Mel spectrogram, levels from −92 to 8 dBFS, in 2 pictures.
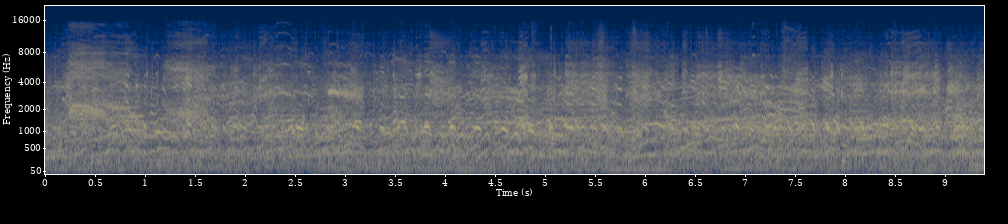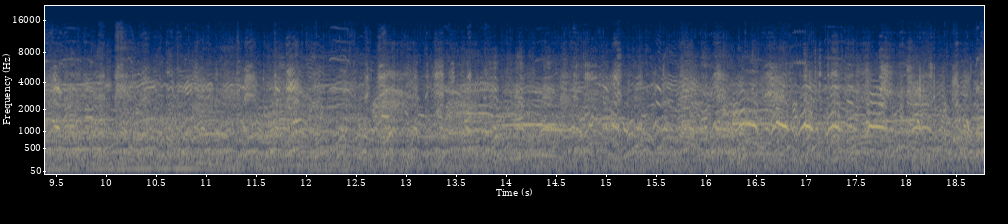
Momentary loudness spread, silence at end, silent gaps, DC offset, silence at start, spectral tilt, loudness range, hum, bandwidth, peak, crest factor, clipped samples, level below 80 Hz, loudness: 5 LU; 0 s; none; under 0.1%; 0 s; -2 dB/octave; 2 LU; none; 16 kHz; -10 dBFS; 16 dB; under 0.1%; -56 dBFS; -25 LUFS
